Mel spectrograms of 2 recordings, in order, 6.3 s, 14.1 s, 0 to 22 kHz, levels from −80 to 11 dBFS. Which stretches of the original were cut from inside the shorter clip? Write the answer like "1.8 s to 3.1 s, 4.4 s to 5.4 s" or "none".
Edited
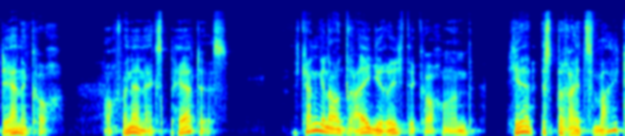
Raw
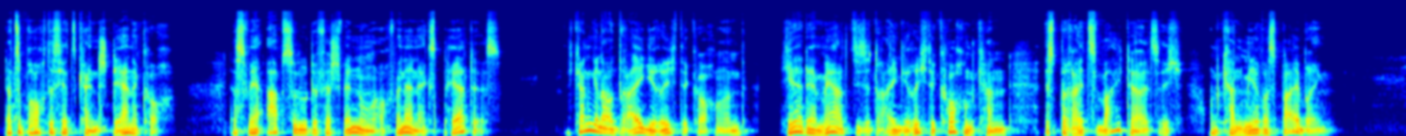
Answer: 2.2 s to 3.8 s, 8.0 s to 10.4 s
